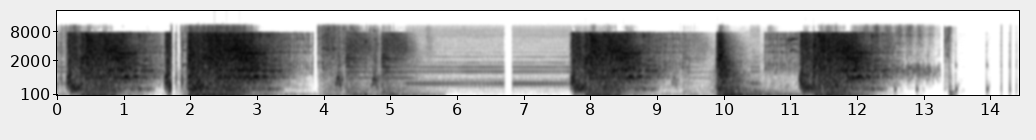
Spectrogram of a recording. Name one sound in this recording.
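A mechanical crane whirs and rumbles loudly in bursts.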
